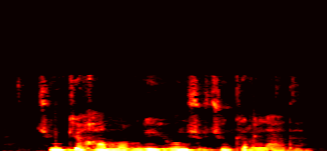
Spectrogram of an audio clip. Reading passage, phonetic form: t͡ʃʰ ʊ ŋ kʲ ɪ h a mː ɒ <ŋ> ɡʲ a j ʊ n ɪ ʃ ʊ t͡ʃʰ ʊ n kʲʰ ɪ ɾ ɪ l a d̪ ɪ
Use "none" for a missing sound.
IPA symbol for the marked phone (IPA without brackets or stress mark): m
